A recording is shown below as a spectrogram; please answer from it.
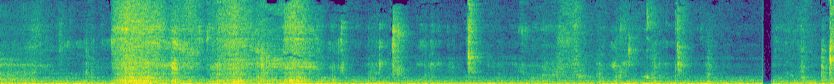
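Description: A person slurping instant ramen noodles off chopsticks for about a second and a half, then chewing with wet smacking mouth noises and small clicks.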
